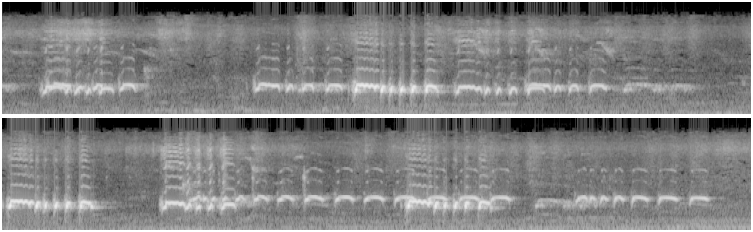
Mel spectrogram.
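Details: Zebra dove of a local strain, singing vigorously as a lure for other zebra doves. Repeated cooing phrases of fast stuttered notes come about every few seconds, some ending in a series of level coos.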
